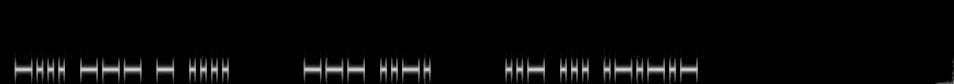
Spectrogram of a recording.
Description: Morse code, heard as a keyed tone, about 22 wpm, 700 Hz. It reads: BOTH OF US.
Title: 2x Word-Spacing - Sentences from Top 300 Words - 22wpm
